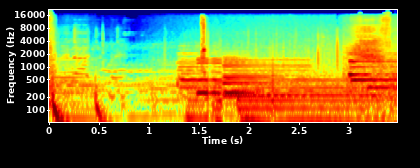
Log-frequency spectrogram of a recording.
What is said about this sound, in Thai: แต่ว่าที่ไรก้าแอบหยอดมานิดนึงในโฆษณาเขาเขาบอกว่าเสียงชัตเตอร์ตัวนี้ดีมากเออแช่แบบหยอดกันแค่นี้ถ้าคนแบบชอบอ่ะก็จะรู้ว่าแบบเวลาเรากดดังกรึ๊กอย่างเงี้ยผมจะอินเสิร์ตเสียงกรึ๊กชัตเตอร์เข้าไปด้วยแล้วกันว่ามันแตกต่างกันขนาดไหน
